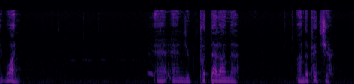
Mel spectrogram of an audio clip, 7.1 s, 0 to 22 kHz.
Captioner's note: pauses for 3 seconds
